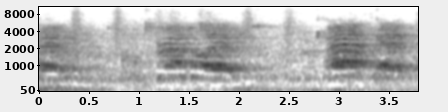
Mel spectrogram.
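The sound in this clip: A basketball is dribbled on a court floor during a game between Maryville and Chillicothe, its repeated bounces faint beneath a commentator calling the play.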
